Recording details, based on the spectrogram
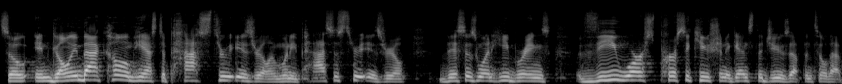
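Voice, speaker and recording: A normal speaking voice with ordinary pitch variation. The pace is moderate. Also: man, fairly high pitch for a man. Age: 30s. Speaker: pastor. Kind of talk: sermon. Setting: church.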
